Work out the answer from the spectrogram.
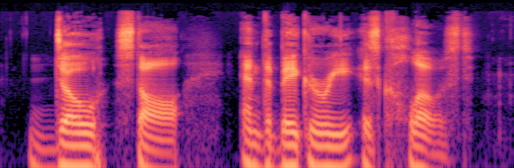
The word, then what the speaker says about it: Dostal: catch you all up on why we say do stall and the bakery is closed so for those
